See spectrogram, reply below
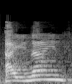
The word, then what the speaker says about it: عینین: عینین که تو فارسی عینین تلفظش میکنیم، مثنای عینه.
